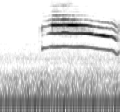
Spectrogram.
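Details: Kittens: one thin, high-pitched meow lasting under a second, held steady and then dipping slightly at the end, over a low indoor hum.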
